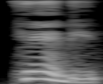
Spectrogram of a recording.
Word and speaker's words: KanD: my name is candy it's spelled k-a-n capital d and the d is stressed um so the pronunciation is um candy just like the candy um and so i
